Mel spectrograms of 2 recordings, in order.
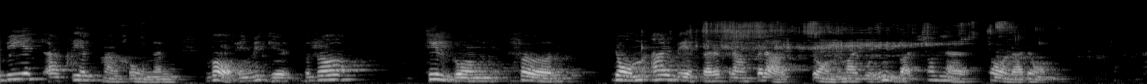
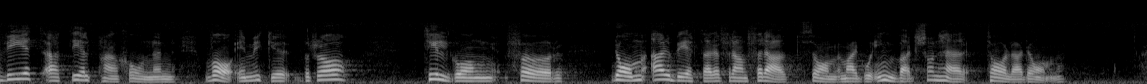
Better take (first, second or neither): second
